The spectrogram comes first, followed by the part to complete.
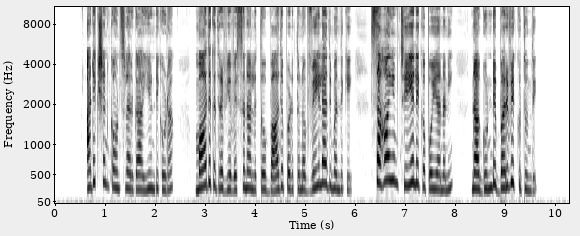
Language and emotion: Telugu, sad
